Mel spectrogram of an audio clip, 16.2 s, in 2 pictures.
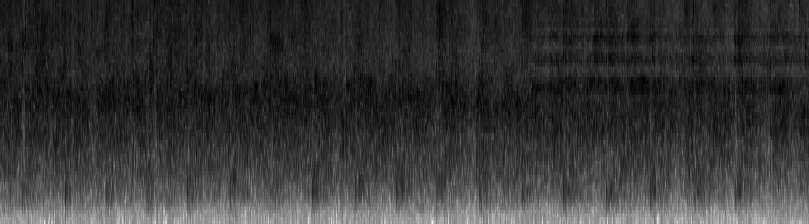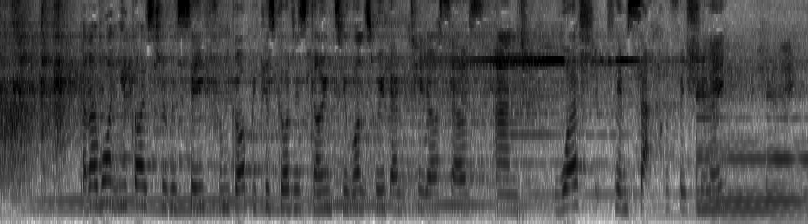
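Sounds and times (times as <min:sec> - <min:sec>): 
audience clapping: 0:00.0 - 0:10.3
speech: 0:08.9 - 0:16.1.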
